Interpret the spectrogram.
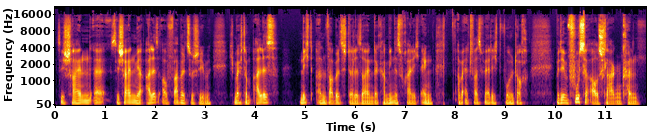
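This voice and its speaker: A man voicing a curious young girl in a storybook reading, talking quietly to herself. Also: low-pitched, steady tone, moderate pace, creaky. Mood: musing. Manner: muttering to herself.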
